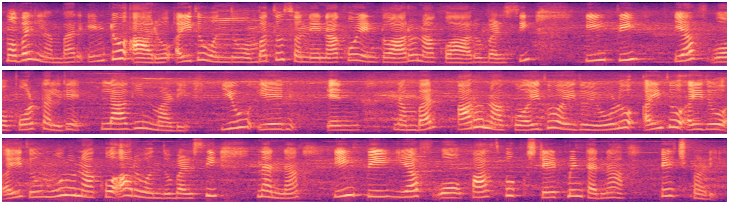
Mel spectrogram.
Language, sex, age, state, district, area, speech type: Kannada, female, 30-45, Karnataka, Mandya, rural, read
